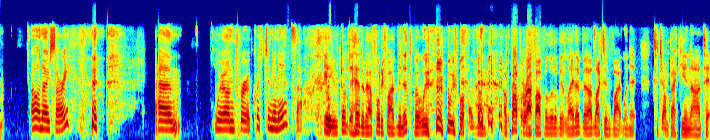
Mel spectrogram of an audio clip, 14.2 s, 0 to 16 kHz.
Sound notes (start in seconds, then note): 1.6 chuckles; 8.4 laughs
